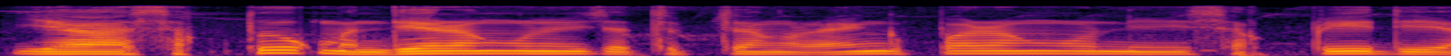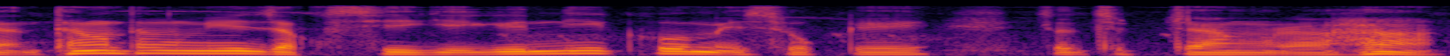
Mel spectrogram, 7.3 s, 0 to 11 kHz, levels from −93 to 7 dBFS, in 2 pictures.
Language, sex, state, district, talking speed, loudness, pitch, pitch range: Garo, male, Meghalaya, West Garo Hills, 100 wpm, -19 LUFS, 135 Hz, 120-150 Hz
